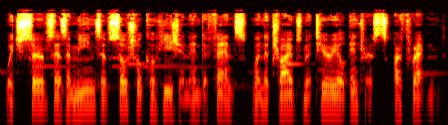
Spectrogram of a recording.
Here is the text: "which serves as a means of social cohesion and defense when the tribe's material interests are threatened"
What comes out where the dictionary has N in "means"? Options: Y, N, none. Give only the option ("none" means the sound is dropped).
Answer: N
